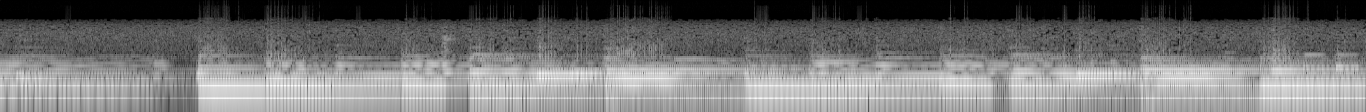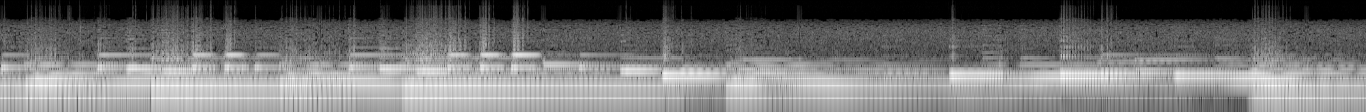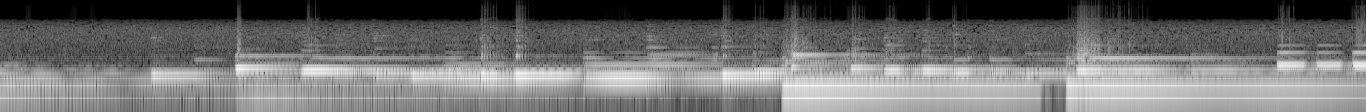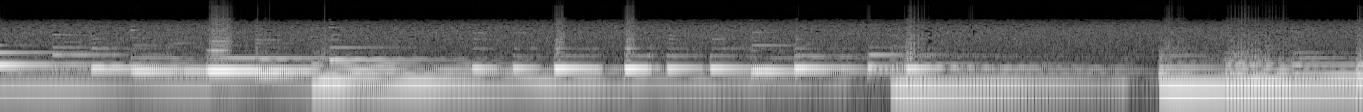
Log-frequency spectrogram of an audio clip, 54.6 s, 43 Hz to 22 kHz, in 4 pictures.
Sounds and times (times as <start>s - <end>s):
Music: 0.0s - 54.6s.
